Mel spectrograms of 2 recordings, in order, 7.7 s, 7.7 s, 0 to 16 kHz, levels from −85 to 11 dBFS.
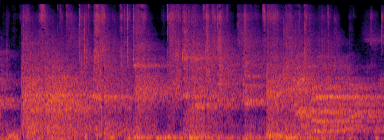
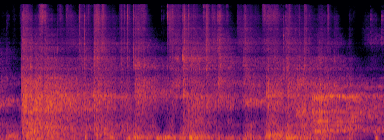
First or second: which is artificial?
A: second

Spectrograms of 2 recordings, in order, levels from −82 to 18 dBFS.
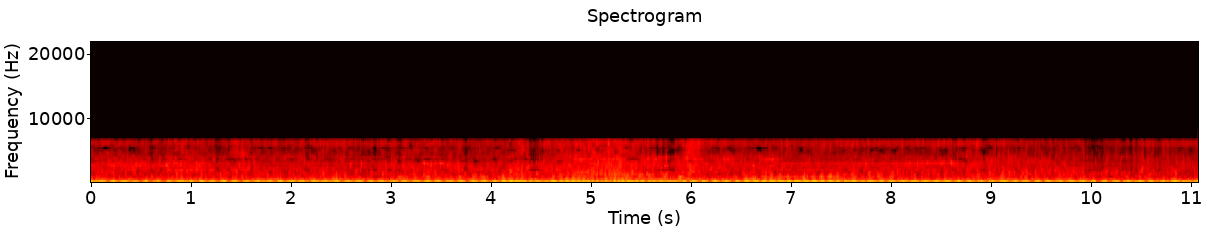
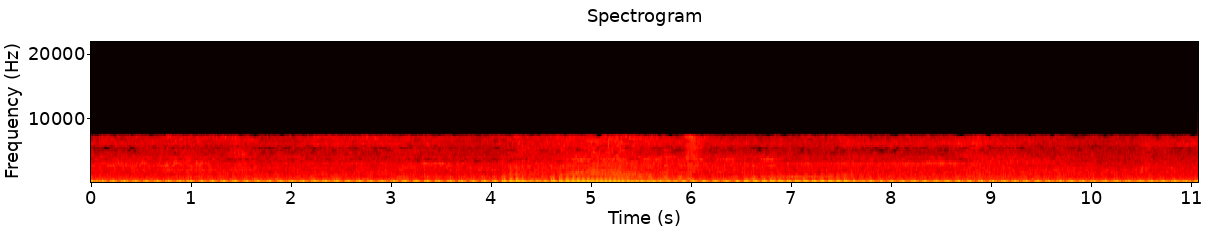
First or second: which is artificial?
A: first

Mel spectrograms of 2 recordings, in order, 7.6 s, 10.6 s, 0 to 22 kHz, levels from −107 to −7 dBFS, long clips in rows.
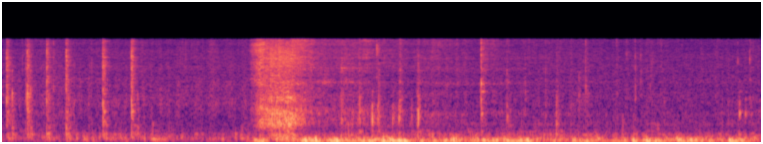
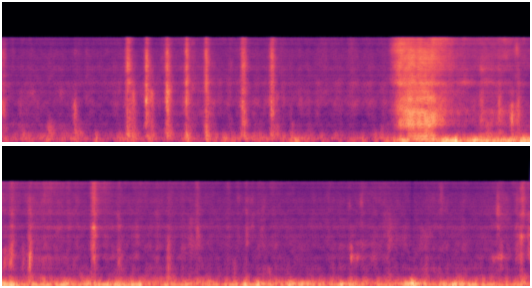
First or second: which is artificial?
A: second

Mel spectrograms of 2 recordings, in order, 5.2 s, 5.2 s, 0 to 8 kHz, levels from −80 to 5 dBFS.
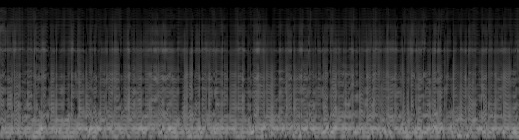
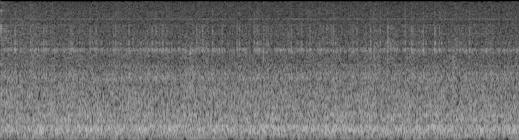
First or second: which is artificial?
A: first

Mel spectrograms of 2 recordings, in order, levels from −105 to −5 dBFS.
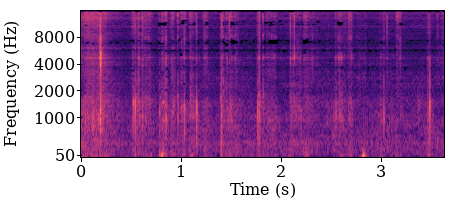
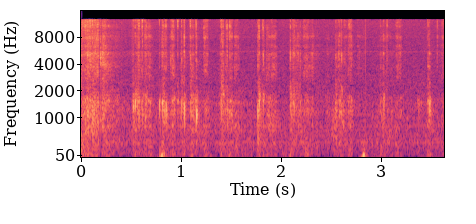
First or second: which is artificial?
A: first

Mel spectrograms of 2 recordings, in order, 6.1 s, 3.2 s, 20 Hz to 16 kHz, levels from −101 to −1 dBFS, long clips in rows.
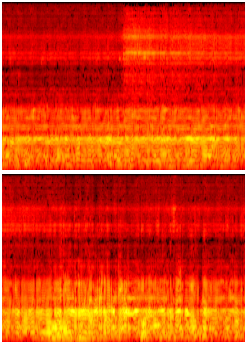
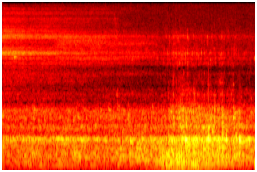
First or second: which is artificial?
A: first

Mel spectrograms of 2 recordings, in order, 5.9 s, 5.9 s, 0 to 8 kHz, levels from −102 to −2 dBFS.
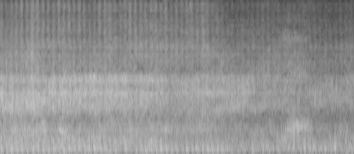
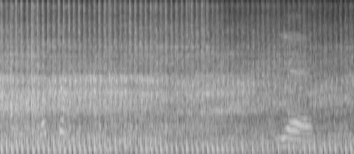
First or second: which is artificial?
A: first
